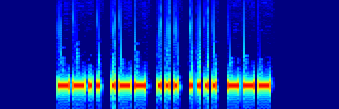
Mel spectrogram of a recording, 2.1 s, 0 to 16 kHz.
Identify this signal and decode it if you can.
Morse code, heard as a keyed tone, about 52 wpm, 700 Hz. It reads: ZWSHO
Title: Code Groups - 5 Letters - 50wpm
